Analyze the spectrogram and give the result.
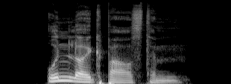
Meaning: strong dative masculine/neuter singular superlative degree of unleugbar
- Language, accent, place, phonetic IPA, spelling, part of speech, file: German, Germany, Berlin, [ˈʊnˌlɔɪ̯kbaːɐ̯stəm], unleugbarstem, adjective, De-unleugbarstem.ogg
